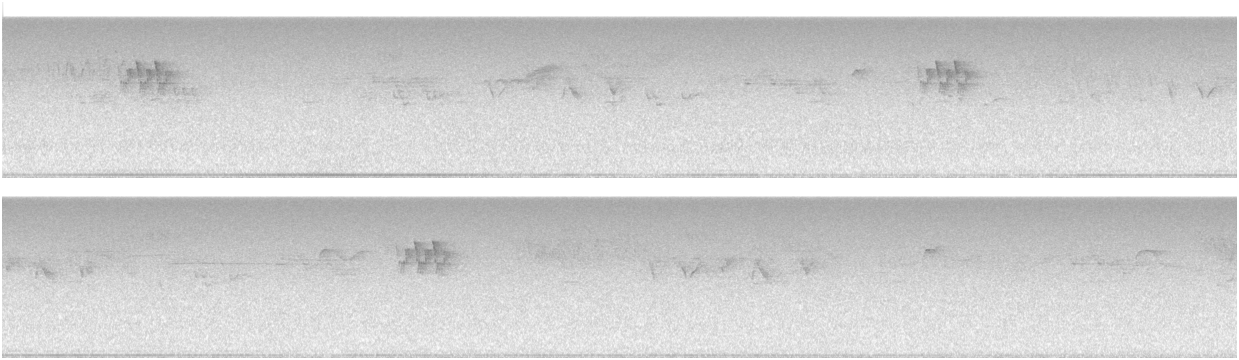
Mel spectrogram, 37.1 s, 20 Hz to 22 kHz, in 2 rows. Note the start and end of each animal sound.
0.0s-1.6s: Common Yellowthroat (Geothlypis trichas)
1.5s-2.8s: Mourning Warbler (Geothlypis philadelphia)
4.9s-6.8s: Veery (Catharus fuscescens)
7.1s-8.4s: Black-throated Blue Warbler (Setophaga caerulescens)
8.3s-10.6s: American Robin (Turdus migratorius)
10.7s-12.6s: Veery (Catharus fuscescens)
13.5s-14.7s: Mourning Warbler (Geothlypis philadelphia)
17.2s-20.0s: Scarlet Tanager (Piranga olivacea)
20.2s-22.9s: White-throated Sparrow (Zonotrichia albicollis)
23.1s-24.2s: Eastern Wood-Pewee (Contopus virens)
24.3s-25.6s: Mourning Warbler (Geothlypis philadelphia)
28.0s-30.9s: Scarlet Tanager (Piranga olivacea)
32.3s-33.3s: Eastern Wood-Pewee (Contopus virens)
35.4s-36.1s: Eastern Wood-Pewee (Contopus virens)

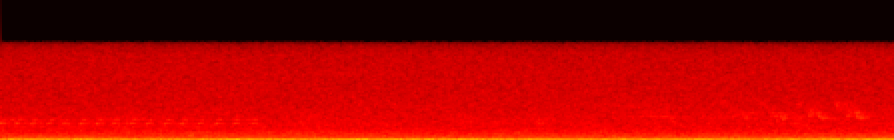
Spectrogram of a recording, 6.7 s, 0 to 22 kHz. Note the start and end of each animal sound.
0.0s-2.0s: Red-breasted Nuthatch (Sitta canadensis)
5.4s-6.5s: Ovenbird (Seiurus aurocapilla)

